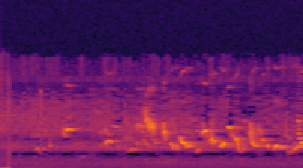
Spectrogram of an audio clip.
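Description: A songbird singing: quick, high chirping phrases that begin about a second and a half in, over a faint outdoor hiss. A brief low thump comes at the very start.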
